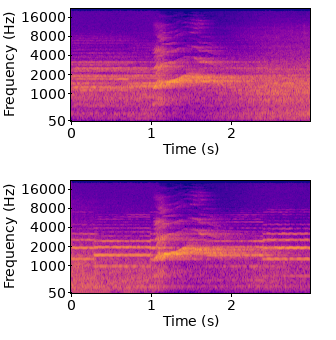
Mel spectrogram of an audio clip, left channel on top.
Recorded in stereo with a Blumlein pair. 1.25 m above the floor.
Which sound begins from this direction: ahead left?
A baby crying, at 1.0 s.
